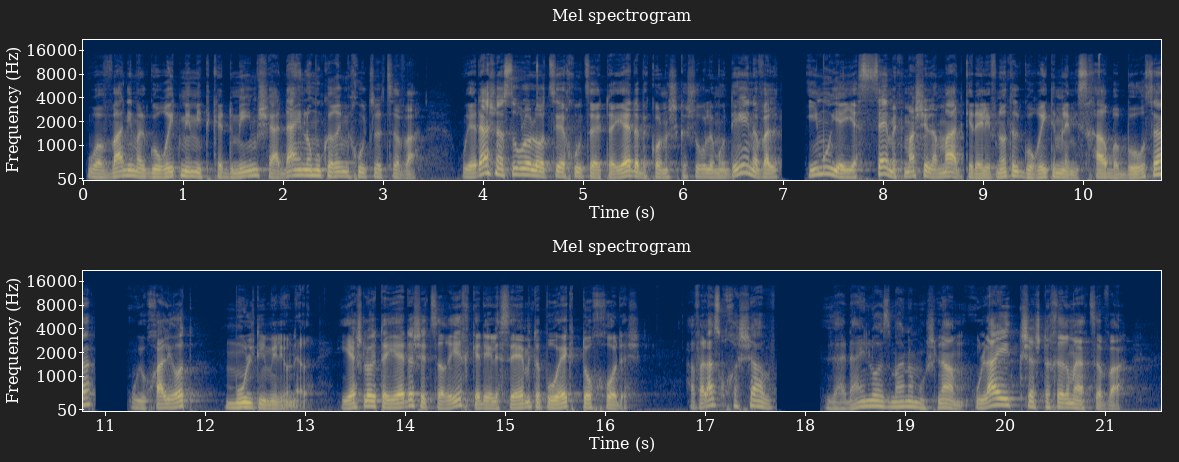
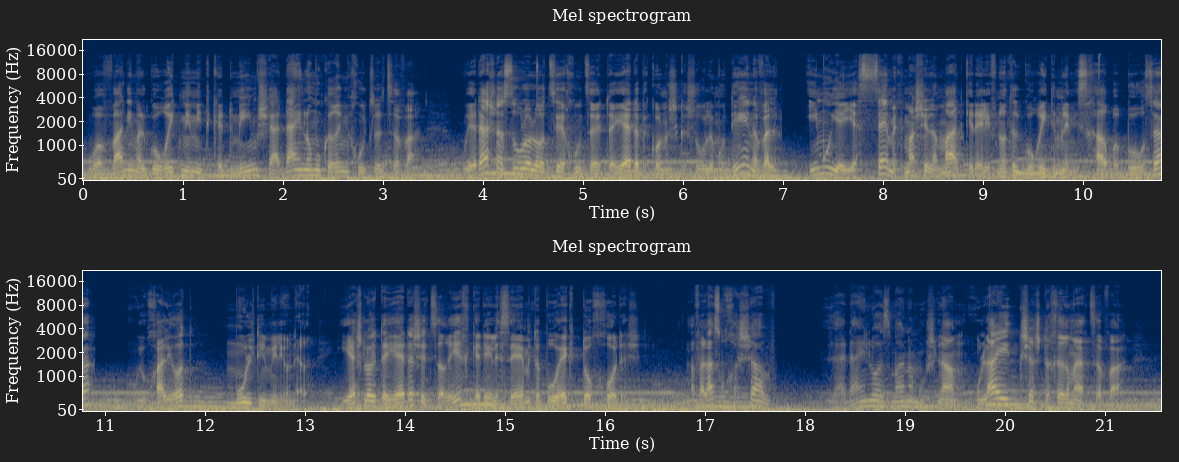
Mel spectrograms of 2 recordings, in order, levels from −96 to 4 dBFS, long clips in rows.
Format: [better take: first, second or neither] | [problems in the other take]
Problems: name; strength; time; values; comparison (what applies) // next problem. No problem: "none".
first | low rumble; noticeable; throughout; 10 dB below the speech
